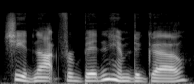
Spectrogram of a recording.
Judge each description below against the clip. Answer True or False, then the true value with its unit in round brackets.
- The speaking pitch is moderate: True (165 Hz)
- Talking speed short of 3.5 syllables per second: False (4.9 syllables/s)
